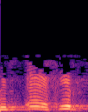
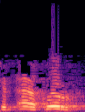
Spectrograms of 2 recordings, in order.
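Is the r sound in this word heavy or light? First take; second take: light; heavy. First: The final r sound is light and thin. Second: The final r sound is heavy and full. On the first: The speaker calls it right. "هنا عند الوقف رقق الراء" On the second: The speaker calls it wrong. "مش الآخر"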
